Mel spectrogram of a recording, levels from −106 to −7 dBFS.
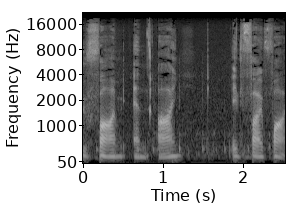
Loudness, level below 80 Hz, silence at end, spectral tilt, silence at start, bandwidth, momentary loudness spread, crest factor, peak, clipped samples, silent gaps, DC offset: -38 LUFS; -86 dBFS; 0 s; -1 dB/octave; 0 s; 19 kHz; 21 LU; 24 dB; -18 dBFS; under 0.1%; none; under 0.1%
